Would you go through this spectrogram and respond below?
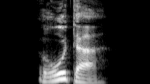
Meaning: router (a device that connects local area networks to form a larger internet)
- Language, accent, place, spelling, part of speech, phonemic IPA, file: German, Germany, Berlin, Router, noun, /ˈʁuːtɐ/, De-Router.ogg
